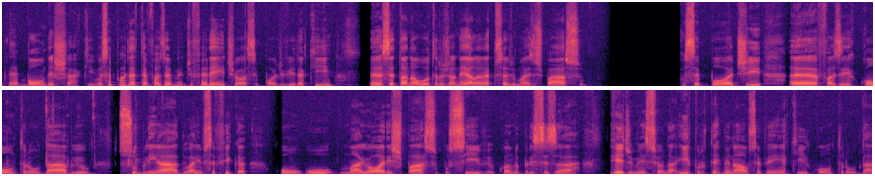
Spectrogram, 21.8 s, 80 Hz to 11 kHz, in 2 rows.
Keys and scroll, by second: 11.2 ctrl+w, 12.2 =, 21.6 ctrl+w.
